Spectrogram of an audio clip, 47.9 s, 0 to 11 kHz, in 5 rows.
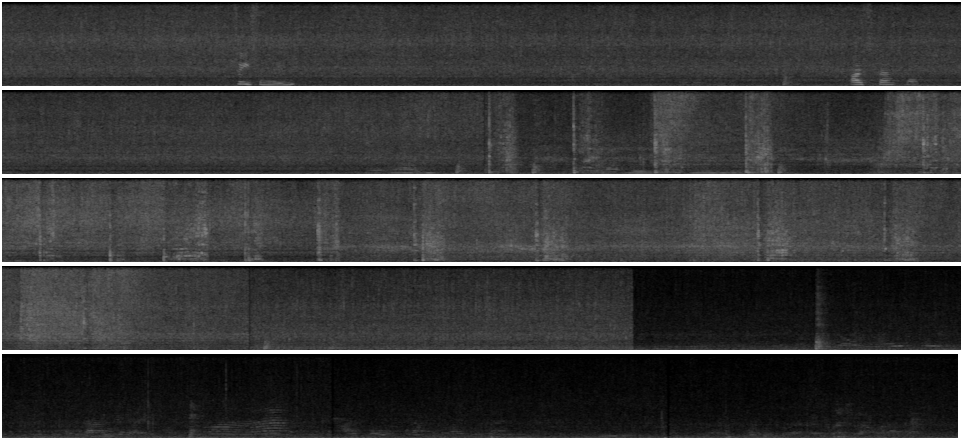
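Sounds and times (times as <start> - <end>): food sizzling in a wok: 0.0 - 44.7
metal spatula scraping pan: 14.4 - 25.4, 26.0 - 30.0.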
